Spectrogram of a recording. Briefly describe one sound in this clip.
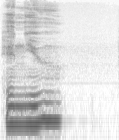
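A man sings a long held note close to a microphone.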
